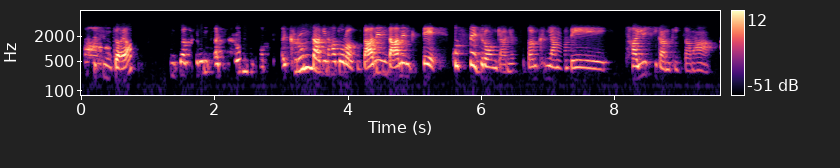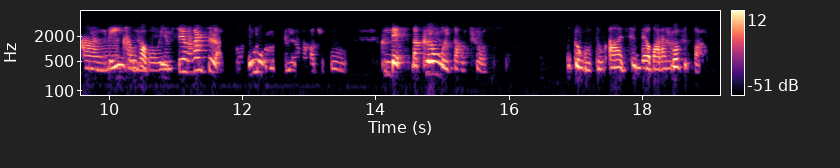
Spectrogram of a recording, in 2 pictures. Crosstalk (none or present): present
